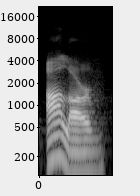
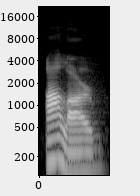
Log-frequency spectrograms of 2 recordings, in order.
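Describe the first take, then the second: The two takes are said the same way.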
